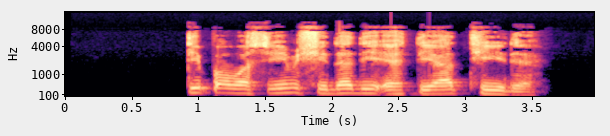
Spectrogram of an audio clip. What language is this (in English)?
Phalura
